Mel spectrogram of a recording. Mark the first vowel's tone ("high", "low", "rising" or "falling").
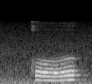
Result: rising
